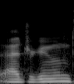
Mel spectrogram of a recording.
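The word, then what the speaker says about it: Ardougne: The RuneScape city Adragoon is pronounced Adragoon to you. You don't care? What's it supposed to be pronounced like? Adranouge?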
